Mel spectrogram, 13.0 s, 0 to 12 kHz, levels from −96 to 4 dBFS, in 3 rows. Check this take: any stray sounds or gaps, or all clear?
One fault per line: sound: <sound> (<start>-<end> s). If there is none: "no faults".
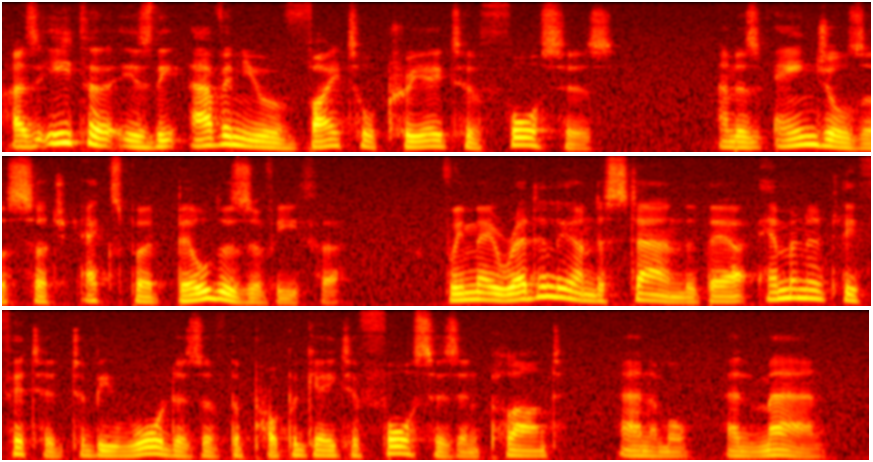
no faults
